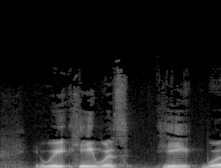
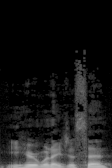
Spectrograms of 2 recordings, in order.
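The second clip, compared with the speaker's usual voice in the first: usual speaking voice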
